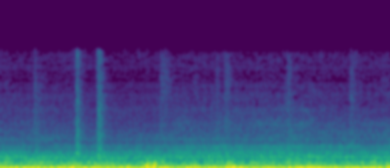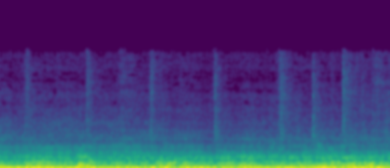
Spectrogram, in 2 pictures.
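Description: SRT Red Line electric commuter train running, heard from inside the carriage: a steady low rumble with faint ticks.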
